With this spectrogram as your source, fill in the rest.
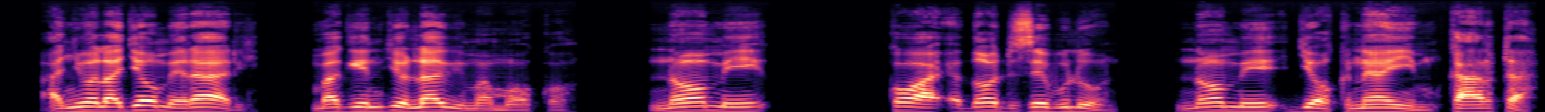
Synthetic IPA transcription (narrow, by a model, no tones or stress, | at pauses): a̰ɲwɛlad͡ʒɔmɛɾaɾḭ | maɡɪnd͡ʒɔlawimamɔkɔ | nɔmɪ | kɔwaʔɛd̪ɔdzebulonː | ɔmɪd͡ʒɔknaimkarta̰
